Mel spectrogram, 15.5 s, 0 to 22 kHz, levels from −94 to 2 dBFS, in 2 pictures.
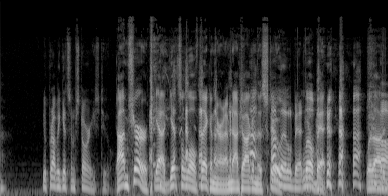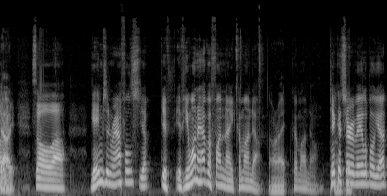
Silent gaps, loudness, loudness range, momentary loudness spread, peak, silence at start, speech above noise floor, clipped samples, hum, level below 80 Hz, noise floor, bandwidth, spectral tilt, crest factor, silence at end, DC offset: none; -27 LUFS; 7 LU; 14 LU; -10 dBFS; 0 s; 36 dB; under 0.1%; none; -46 dBFS; -62 dBFS; 16 kHz; -6 dB/octave; 18 dB; 0.05 s; under 0.1%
